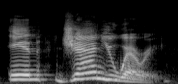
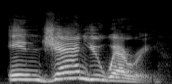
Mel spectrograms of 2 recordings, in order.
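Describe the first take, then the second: Both takes have the same delivery.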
